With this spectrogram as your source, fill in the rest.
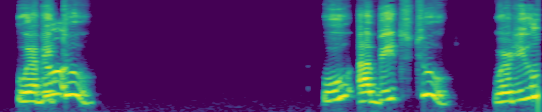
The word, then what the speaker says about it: habites: No S. We don't pronounce the S.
